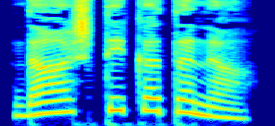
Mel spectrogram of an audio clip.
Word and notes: ದಾಷ್ಟಿಕತನ: kannada

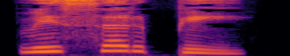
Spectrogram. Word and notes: ವಿಸರ್ಪ: visarpa

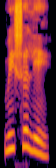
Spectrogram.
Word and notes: ವಿಶಲ್ಯ: viśalya

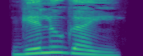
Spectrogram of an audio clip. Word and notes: ಗೆಲುಗೈ: gelugai

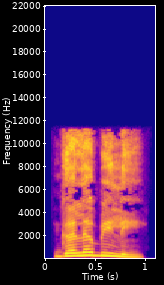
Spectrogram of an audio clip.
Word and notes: ಗಲಬಿಲಿ: galabili

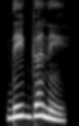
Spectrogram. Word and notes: ದಿಗ್ಗನೆ: diggane

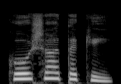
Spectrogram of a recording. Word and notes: ಗಸಿತೆಗೆ: gasi tege

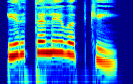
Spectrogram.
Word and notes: ಇರ್ತಲೆವಕ್ಕಿ: Kannada

